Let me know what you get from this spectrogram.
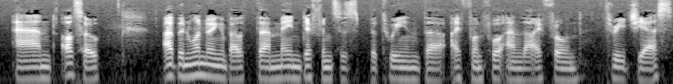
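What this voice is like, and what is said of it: Norwegian accent. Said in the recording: “I love his accent. ... I don't think I've ever heard a Norwegian accent before.”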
